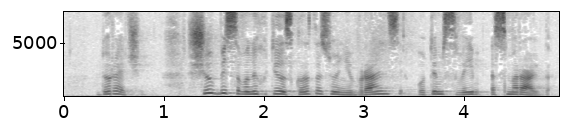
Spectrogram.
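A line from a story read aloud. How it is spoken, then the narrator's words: Exclamation. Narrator (Ukrainian): вигукнув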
